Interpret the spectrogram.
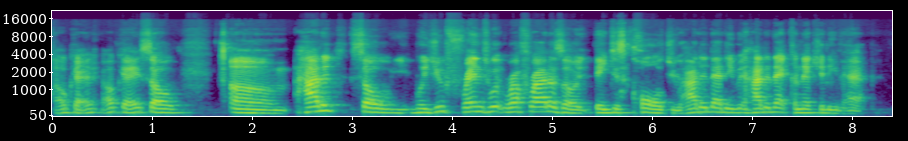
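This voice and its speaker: A man's voice: fairly high pitch, normal speed, fairly bright tone. A man hosting a radio interview, chatting in a loose, slangy, friendly way. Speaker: radio show host. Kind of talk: casual interview chat.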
